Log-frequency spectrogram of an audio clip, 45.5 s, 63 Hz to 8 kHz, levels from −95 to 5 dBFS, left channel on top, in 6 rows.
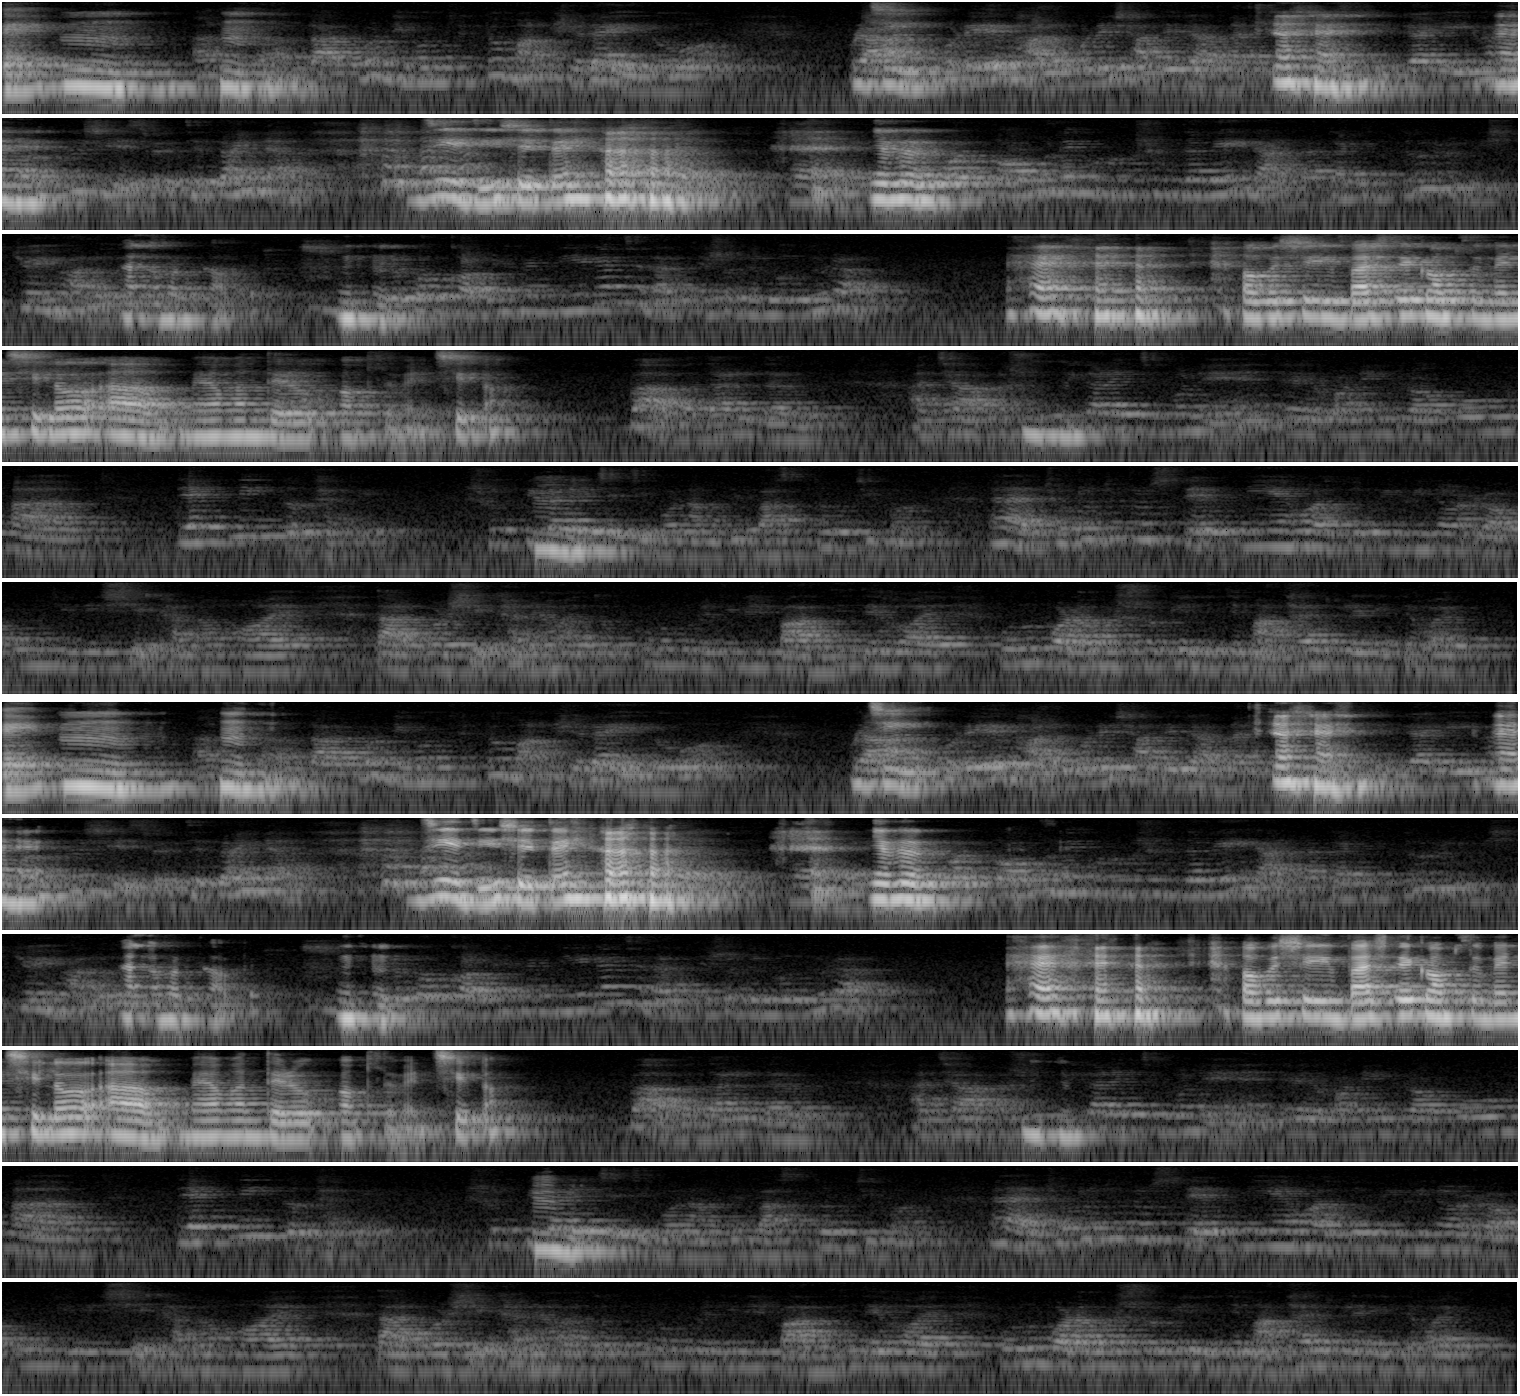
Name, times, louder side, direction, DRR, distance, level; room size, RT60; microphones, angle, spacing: voice 1, 0.0-1.4 4.4-4.6 6.4-6.8 7.5-7.8 9.7-10.9 11.5-12.2 15.8-16.3 16.8-17.1 20.2-25.3 27.8-28.1 33.0-33.2, right 4 dB, 85° right, 10 dB, 0.7 m, -27 dB
voice 2, 0.9-3.9 4.2-9.9 10.6-11.1 11.5-16.1 16.6-19.5 21.9-22.0 24.2-24.3 25.9-30.7 31.2-32.2 32.6-45.2, equal, 25° left, -5 dB, 2.5 m, -49 dB
11.5 x 6.5 x 3.3 m, 0.89 s
head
